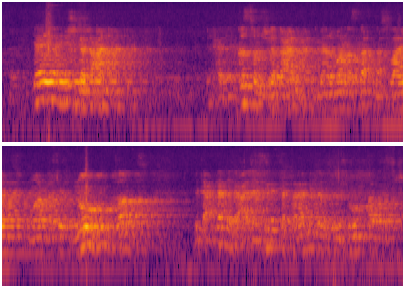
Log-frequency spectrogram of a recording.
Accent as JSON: {"language": "Arabic", "country": "Egypt", "said": "البساتين عندنا في مصر هي الحته اللي بيدفنوا بيها الناس"}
